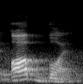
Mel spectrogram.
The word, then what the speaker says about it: অব্যয়: বয়ের সঙ্গে যুক্ত আছে, তাহলে বয়টা দুবার উচ্চারণ হবে, কি হবে? অব্যয়, অব্যয়।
